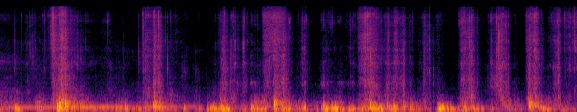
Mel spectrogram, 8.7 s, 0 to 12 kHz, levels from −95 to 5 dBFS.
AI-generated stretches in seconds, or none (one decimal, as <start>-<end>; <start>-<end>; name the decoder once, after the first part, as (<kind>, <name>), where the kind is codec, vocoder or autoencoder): 0.0-3.7 (codec, SNAC); 5.5-7.9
